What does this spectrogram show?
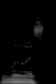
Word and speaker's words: Louis: I wrote it as Louis, and I don't know whether to say Louis or Lewis, but it's Lewis in the movie.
